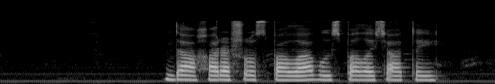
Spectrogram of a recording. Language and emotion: Russian, neutral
